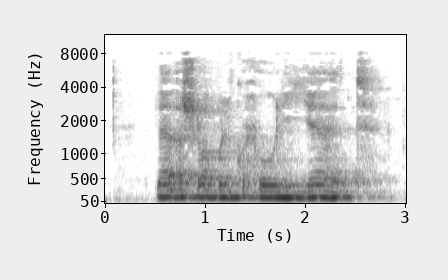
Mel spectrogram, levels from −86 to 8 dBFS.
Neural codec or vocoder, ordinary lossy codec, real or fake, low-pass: none; MP3, 32 kbps; real; 9.9 kHz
